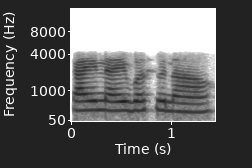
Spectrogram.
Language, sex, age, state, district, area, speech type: Marathi, female, 18-30, Maharashtra, Wardha, rural, conversation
